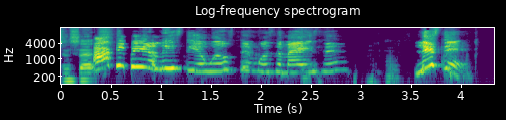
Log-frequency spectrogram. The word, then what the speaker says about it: Alicia: The way that I get most people who are our age to or older to say my name is because I say Alicia Silverstone from Clueless. Oh, Alicia.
